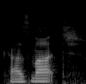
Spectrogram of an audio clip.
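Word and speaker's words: Khamzat: Hamzot's name is pronounced Kazmat.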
